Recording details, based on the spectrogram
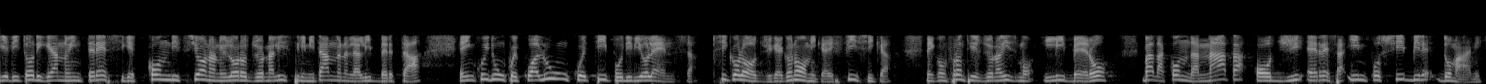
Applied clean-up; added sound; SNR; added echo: none; none; none; none.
